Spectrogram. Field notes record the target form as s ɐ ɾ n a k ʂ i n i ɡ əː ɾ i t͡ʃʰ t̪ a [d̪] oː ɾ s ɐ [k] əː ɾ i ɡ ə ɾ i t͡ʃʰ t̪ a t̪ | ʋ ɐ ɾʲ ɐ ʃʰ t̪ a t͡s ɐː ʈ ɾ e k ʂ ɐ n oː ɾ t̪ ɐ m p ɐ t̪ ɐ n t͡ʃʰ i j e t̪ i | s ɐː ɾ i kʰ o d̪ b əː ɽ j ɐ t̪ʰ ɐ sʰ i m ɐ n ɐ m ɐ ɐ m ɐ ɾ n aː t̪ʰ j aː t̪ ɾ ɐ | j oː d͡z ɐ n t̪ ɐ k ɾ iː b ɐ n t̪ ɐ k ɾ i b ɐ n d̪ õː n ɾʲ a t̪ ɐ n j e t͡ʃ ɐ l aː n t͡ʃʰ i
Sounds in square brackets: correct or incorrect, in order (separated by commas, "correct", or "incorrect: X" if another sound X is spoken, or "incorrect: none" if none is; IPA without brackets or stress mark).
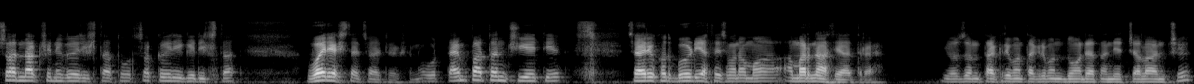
incorrect: t̪, correct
